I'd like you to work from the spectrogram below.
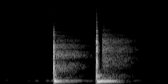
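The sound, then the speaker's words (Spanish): Two firm knocks on a door, about half a second apart, each a sharp hollow thud with a short resonant ring, with silence around them. “Golpean la puerta.”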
